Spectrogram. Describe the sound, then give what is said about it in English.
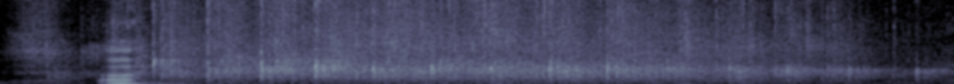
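An audience at Mount Zion claps steadily for several seconds for a group of high school students, a dense, even wash of applause that holds at a moderate level, with a brief voice or cheer rising near the start. “Again, let's give them all a big round of applause.”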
